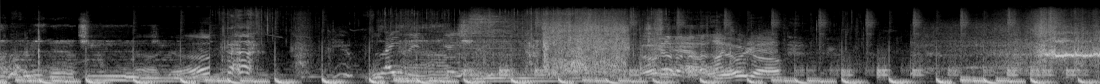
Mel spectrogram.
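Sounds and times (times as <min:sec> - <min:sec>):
bass-heavy music beat: 0:00.0 - 0:11.0
tyres skidding on asphalt: 0:04.6 - 0:07.0, 0:08.2 - 0:11.0.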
